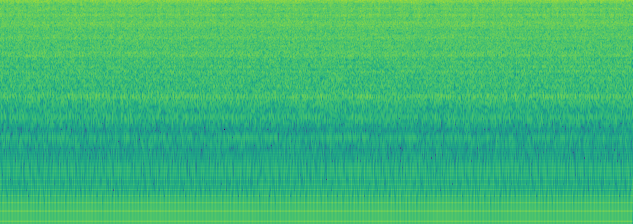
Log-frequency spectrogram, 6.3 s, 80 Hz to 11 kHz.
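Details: Audi RS6 C7 twin-turbo V8, first start at idle after engine removal, teardown and repair for misfire and rattle (fault found behind timing cover): deep, steady, even idle with no stumbles or skips; runs cleanly, normal idle, misfire gone.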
